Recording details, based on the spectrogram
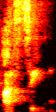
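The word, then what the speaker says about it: ASI: There's a sort of a mini framework I love, and it's actually not Spanish, but I pronounce it like it's Spanish, like así, right?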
